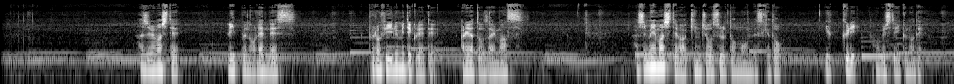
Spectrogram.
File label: voice, therapist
